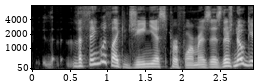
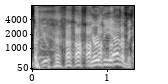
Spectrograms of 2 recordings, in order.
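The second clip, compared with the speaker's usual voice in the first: raised, higher-pitched comic protest; mock outrage; 7 semitones higher, 5 dB louder, faster than usual. Snapping back at a mother's praise in mock outrage. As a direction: blurt it out in mock indignation.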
